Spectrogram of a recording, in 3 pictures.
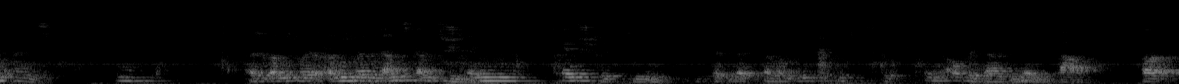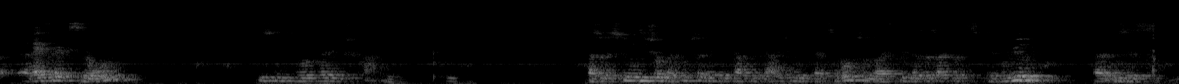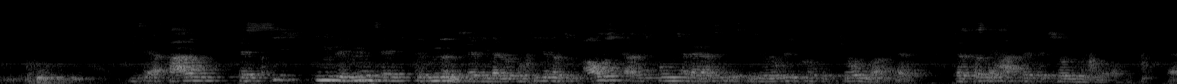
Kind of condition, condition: fault, poor sound quality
